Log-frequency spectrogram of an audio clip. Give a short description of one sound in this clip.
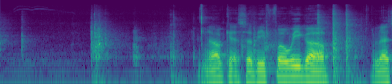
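A metal filter holder clanks and locks into place.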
